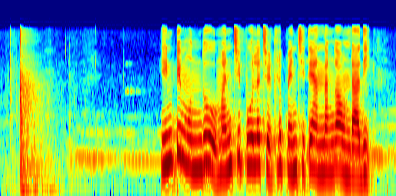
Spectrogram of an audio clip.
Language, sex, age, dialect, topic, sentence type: Telugu, female, 18-24, Southern, agriculture, statement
